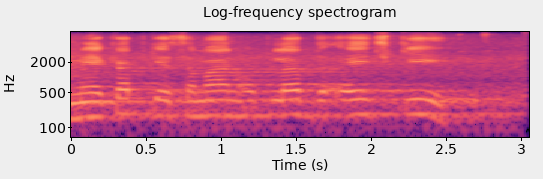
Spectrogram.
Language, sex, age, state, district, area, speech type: Maithili, male, 18-30, Bihar, Supaul, rural, read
